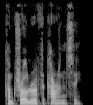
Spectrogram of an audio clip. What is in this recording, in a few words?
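"comptroller of the currency", English, British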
